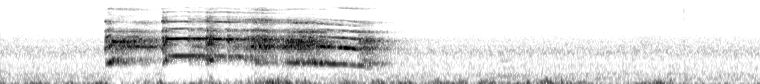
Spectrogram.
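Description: A rooster gives one loud, harsh crow lasting about one and a half seconds, rising then holding and trailing off, over a low background hum.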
